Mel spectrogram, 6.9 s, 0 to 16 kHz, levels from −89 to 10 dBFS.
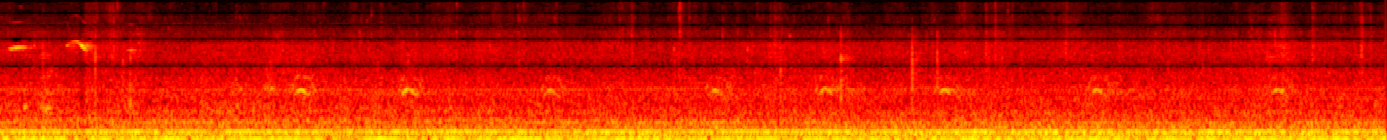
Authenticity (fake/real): real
